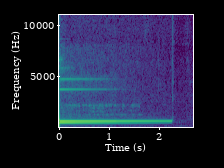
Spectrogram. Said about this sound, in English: So here's the spoiler bell.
